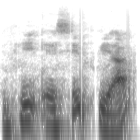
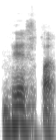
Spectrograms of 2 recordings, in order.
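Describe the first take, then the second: First: Each letter of the acronym is said separately. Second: The acronym is said as one two-syllable word. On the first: "ভিএসপিআর হওয়ার কথা" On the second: "উচ্চারণ করার সময় just ভেসপার বলা হচ্ছে"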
